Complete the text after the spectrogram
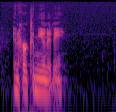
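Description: A woman speaks into a microphone in a large hall.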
